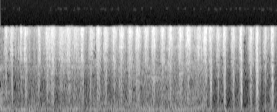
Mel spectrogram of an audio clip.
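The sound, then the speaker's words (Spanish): A rattlesnake's rattle buzzes steadily among dry leaves in a forest, a dry rapid hiss of clicks that pulses slightly in loudness and never stops. No one speaks. “De, pronto, entre las hojas secas, apareció una serpiente de cascabel.”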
